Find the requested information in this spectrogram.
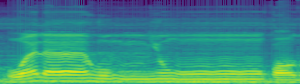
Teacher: Dengungnya pada ikhfa ini tebal.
